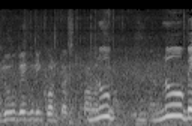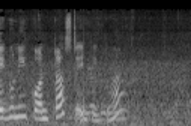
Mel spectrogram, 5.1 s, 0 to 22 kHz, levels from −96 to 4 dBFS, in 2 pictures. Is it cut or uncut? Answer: cut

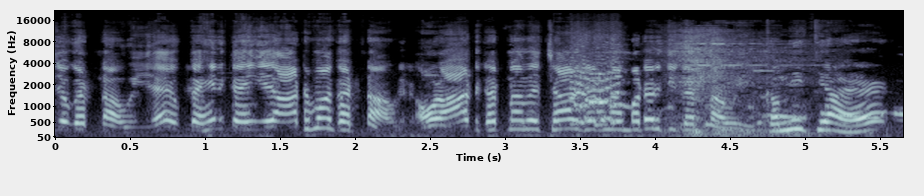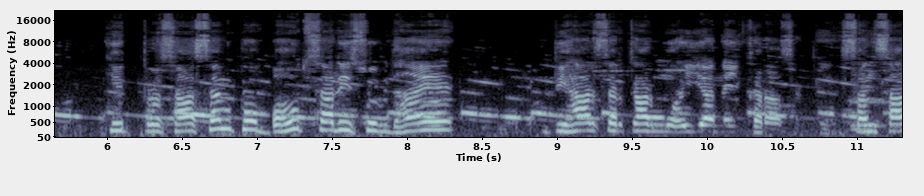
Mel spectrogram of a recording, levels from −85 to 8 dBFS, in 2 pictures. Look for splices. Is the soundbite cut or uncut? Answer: cut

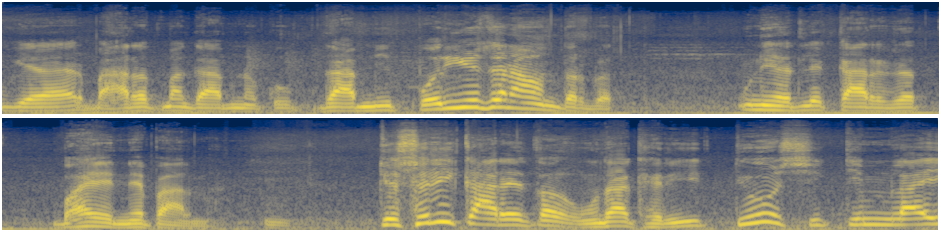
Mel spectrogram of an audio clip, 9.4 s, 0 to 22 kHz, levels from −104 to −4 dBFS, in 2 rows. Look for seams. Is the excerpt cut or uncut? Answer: uncut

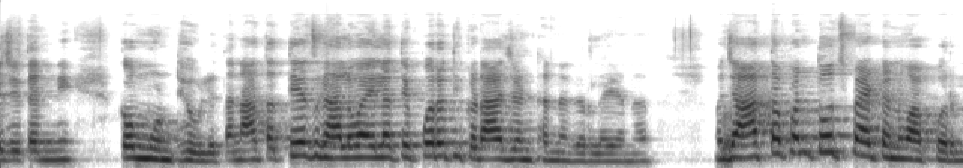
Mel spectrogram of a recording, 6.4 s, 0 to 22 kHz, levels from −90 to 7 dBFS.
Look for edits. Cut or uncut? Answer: uncut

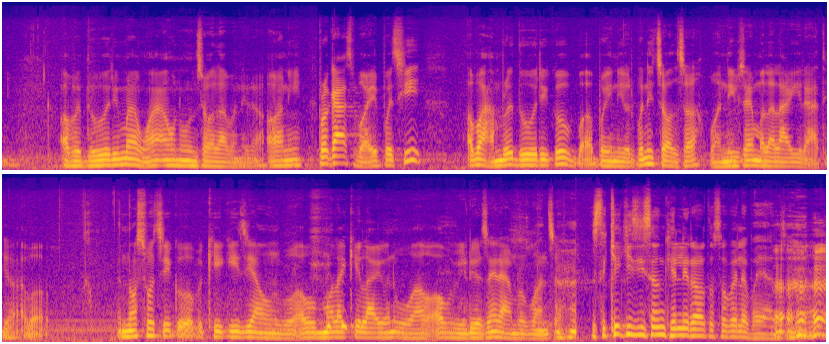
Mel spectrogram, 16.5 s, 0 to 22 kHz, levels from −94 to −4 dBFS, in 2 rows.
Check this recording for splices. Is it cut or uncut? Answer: cut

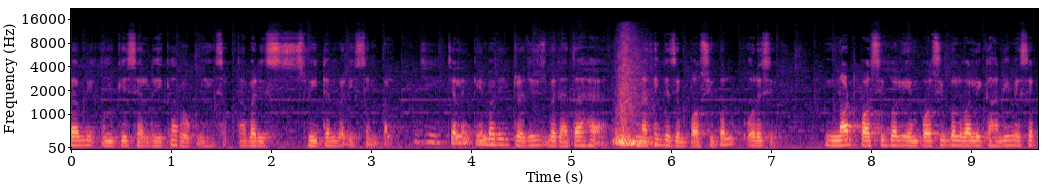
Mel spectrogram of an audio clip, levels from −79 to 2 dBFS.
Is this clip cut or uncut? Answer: cut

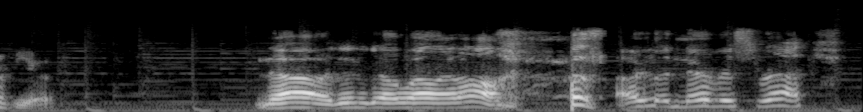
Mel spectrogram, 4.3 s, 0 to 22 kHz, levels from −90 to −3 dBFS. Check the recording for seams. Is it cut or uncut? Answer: uncut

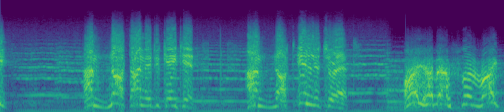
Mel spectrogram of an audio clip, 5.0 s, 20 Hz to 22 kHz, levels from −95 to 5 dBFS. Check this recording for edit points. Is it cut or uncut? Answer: cut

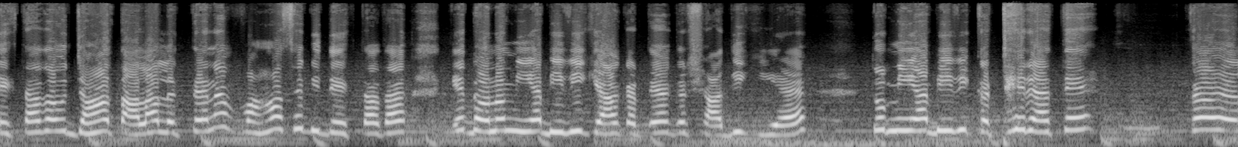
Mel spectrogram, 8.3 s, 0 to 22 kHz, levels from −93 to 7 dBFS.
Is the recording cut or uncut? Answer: uncut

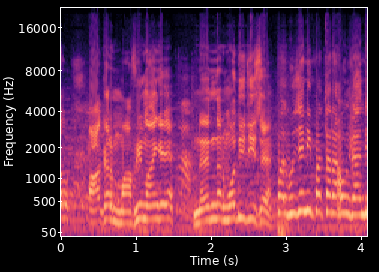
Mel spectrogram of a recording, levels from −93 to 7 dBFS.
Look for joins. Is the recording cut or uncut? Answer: cut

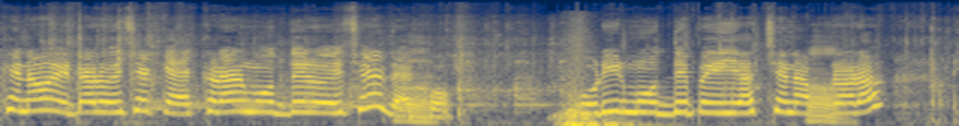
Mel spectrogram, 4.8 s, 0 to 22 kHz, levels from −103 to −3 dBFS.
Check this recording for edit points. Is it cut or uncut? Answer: cut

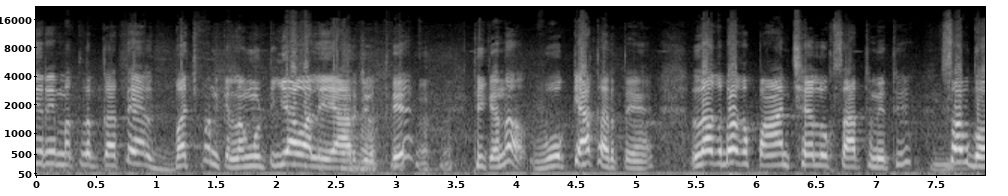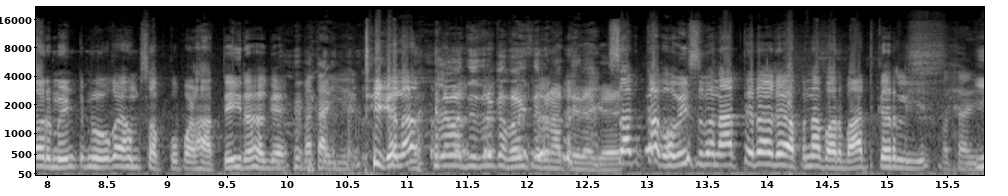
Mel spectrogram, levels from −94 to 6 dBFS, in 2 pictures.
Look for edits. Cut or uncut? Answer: uncut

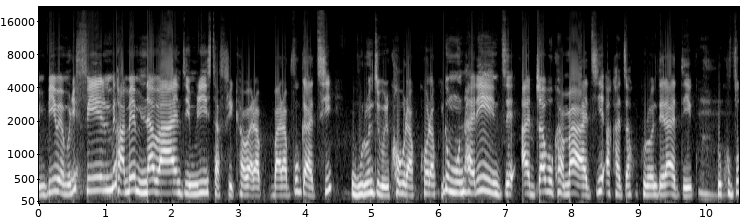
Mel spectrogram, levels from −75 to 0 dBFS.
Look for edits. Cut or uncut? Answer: cut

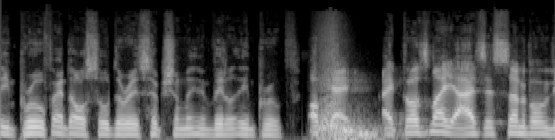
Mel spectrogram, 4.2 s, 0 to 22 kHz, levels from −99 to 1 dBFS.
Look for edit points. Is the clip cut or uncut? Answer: cut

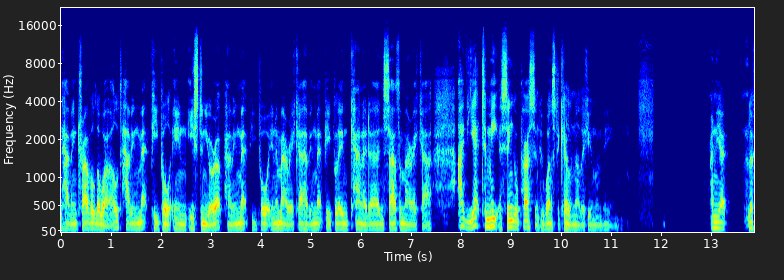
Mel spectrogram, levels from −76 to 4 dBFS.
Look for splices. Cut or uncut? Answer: cut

